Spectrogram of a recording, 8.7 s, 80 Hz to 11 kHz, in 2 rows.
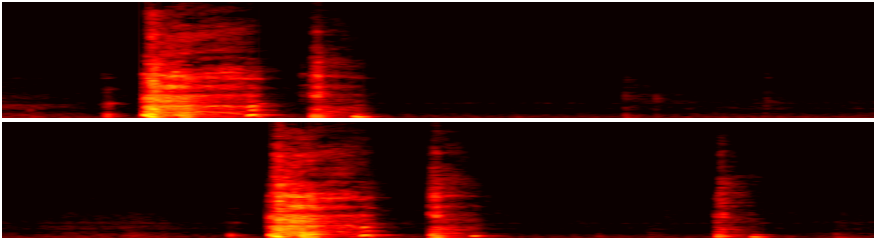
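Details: Night coughing fit at 12:30 am while unable to fall asleep: repeated harsh coughs in three bursts, about eight coughs in all, separated by quiet pauses.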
